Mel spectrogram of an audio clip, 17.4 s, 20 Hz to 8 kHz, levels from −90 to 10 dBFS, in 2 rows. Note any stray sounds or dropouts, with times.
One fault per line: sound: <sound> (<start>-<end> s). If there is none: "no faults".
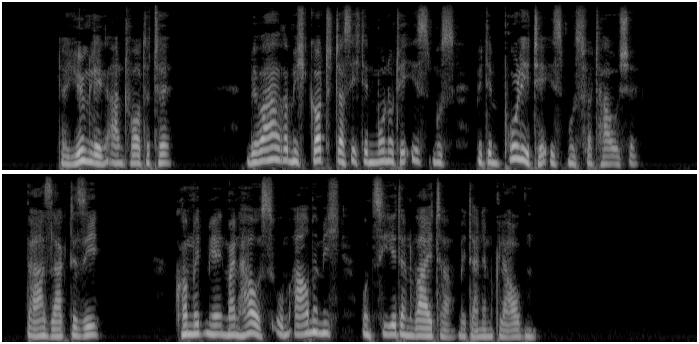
no faults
